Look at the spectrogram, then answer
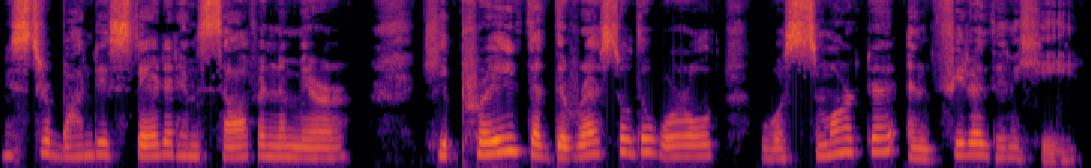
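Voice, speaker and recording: A woman with a fairly low, relaxed voice reads a picture book aloud. She takes her time and is deliberate, like a teacher who pauses to explain things to children. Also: no room sound. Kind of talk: storybook read-aloud with brief explanations.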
